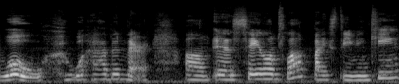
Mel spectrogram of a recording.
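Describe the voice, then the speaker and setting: Lively intonation from a woman with a fairly high pitch, over noticeable background noise. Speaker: book reviewer. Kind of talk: casual talk to camera.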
